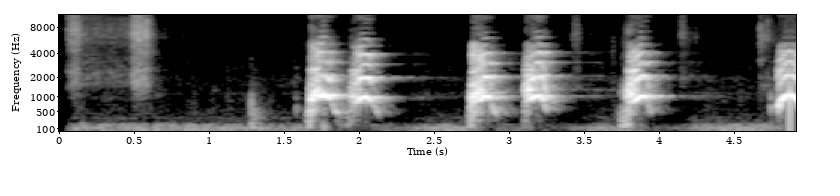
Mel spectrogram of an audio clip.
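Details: Corgi puppy barking while playing with a remote-control car: sharp, high yelps in quick pairs and singles, about one burst per second, with a low motor-like hum between barks.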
